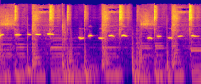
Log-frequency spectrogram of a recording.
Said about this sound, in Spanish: Ese chiflí, ese chiflido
